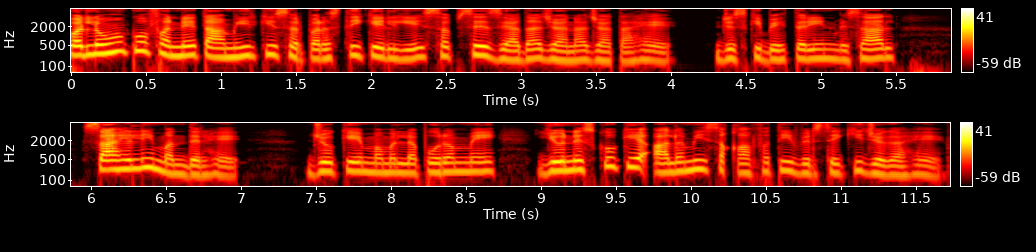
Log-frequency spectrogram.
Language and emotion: Urdu, neutral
